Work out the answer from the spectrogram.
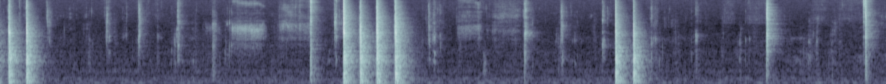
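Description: Close-miked chewing and mouth smacks of a person eating meat off the bone by hand, in loud clusters of sharp clicks with single smacks between them.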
